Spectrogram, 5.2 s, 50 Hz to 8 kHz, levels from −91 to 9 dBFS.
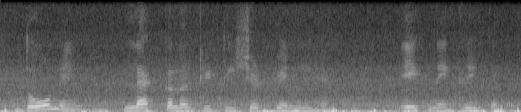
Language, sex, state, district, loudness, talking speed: Hindi, male, Madhya Pradesh, Dhar, -18 LUFS, 150 wpm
